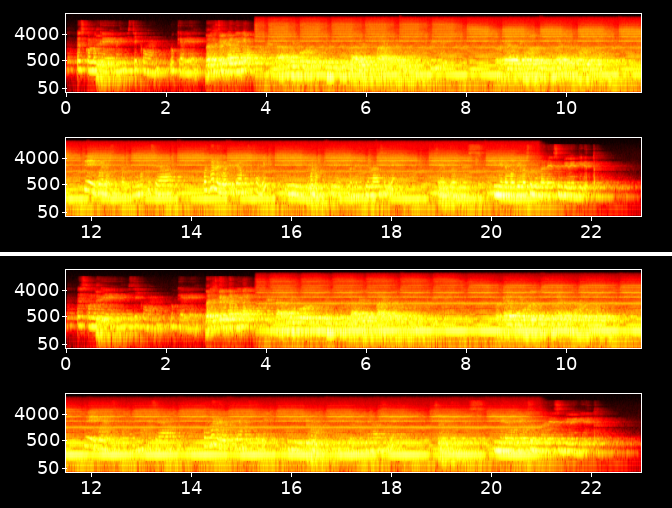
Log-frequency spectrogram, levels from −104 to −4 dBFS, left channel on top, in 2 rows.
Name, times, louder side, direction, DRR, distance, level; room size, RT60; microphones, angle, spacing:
voice 1, 0.2-3.7 7.3-7.7 11.8-13.7 14.2-15.6 15.9-18.1 18.9-22.1, left 4 dB, 55° left, 3 dB, 0.3 m, -25 dB
voice 2, 2.8-3.6 4.0-7.0 8.6-10.7 16.3-16.4 18.9-19.1, equal, 15° right, -8 dB, 1.7 m, -21 dB
sound 1, 3.8-21.0, right 2 dB, 90° left, 0.9 m, -27 dB
8.8 x 4.4 x 3.7 m, 2.2 s
head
